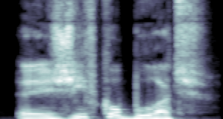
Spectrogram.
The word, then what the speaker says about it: Živko Buvač: Živko Buvač.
